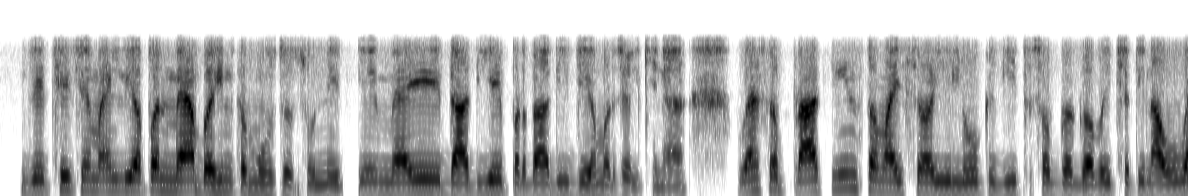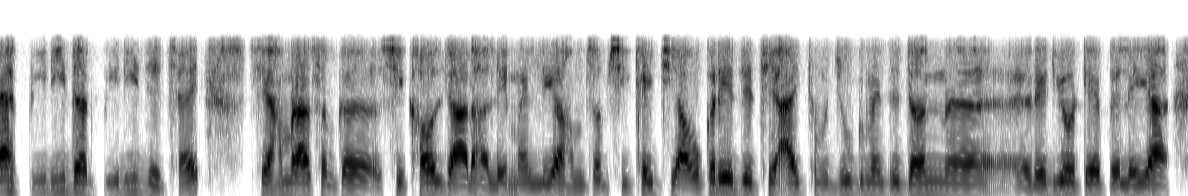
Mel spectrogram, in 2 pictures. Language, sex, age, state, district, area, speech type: Maithili, male, 18-30, Bihar, Madhubani, rural, conversation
